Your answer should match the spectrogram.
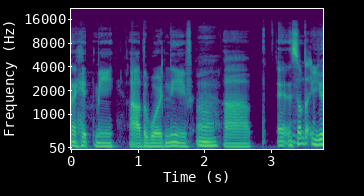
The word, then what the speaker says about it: NIve: So that kind of hit me, the word NIve. And sometimes you have to pronounce it as like a knife and Knife? Yeah, so, but we were like, knife sounds a little too close to naive.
